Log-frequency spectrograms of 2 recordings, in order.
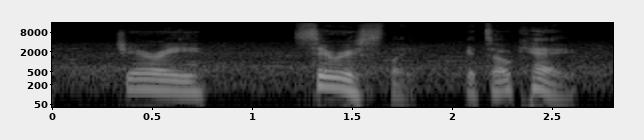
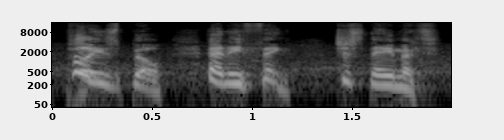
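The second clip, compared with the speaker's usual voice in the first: high, louder begging; urgent high-pitched plea; desperate pleading; 7 semitones higher, 6 dB louder than usual. Acted. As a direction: beg him like it's life or death. Begging for the toy head.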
